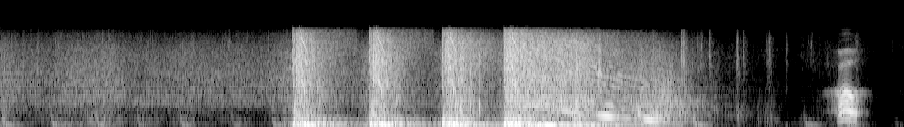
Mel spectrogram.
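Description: Rain falls in the video game Helium as a steady hiss, joined midway by several loud booming bursts that fade out, followed by a few scattered clicks and a brief voice near the end.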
